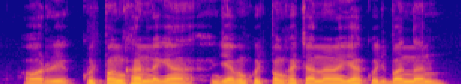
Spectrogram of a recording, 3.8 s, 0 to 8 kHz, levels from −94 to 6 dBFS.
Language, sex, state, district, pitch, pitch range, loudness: Kumaoni, male, Uttarakhand, Tehri Garhwal, 115 Hz, 110-120 Hz, -17 LUFS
